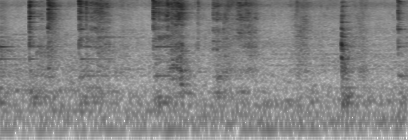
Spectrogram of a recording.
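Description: A spatula stirring and scraping flat beans in a thick spice paste around a metal kadai, in repeated short scrapes, with a light sizzle of frying underneath.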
